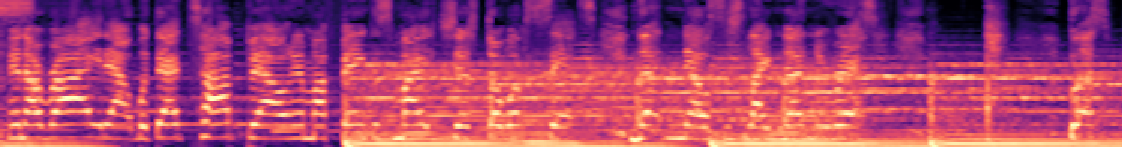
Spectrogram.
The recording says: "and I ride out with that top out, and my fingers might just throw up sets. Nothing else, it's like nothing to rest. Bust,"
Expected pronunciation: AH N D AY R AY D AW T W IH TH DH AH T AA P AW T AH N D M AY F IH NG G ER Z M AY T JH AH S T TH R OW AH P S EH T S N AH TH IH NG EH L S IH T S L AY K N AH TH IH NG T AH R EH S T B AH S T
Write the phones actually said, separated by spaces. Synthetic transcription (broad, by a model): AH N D AY R AY D AW T W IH DH AH T AA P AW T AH N M AY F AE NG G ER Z M AY T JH AH S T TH OW AH P S EH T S N AH TH IH NG EH L S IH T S L AY K N AH TH IH NG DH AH R EH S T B AH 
